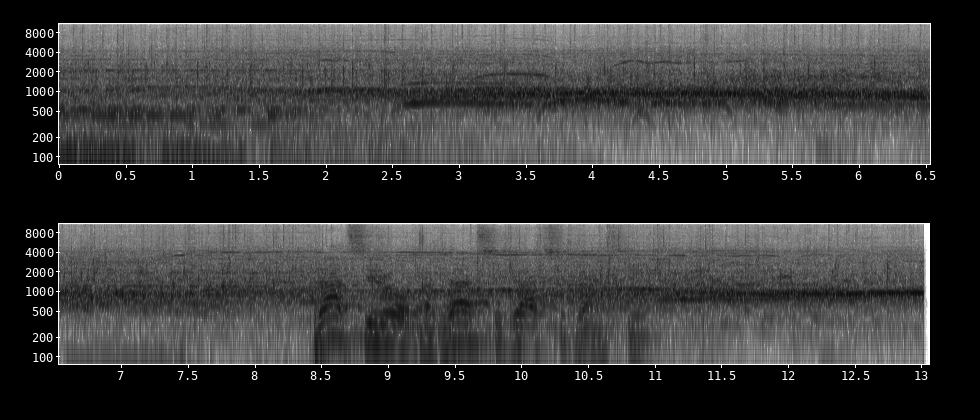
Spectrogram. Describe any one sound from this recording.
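A band plays loud live music through large loudspeakers, heard from within a crowd.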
